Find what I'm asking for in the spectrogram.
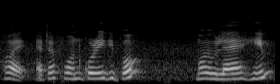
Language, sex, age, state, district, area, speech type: Assamese, female, 18-30, Assam, Sonitpur, urban, spontaneous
